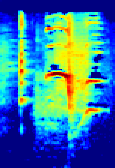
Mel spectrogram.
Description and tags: You hear a Kakadu cry.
